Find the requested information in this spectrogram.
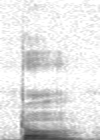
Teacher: लेकिन ट जो है ट इसको मुर्धा से बोलते हैं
